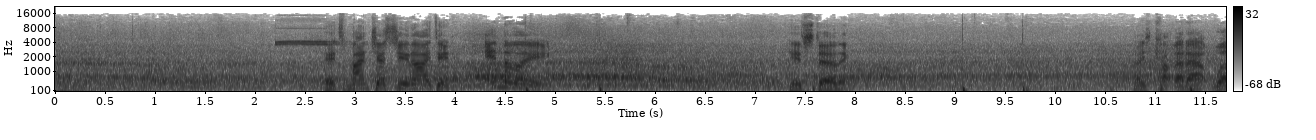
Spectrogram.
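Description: A large crowd murmurs and chants steadily in a stadium.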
